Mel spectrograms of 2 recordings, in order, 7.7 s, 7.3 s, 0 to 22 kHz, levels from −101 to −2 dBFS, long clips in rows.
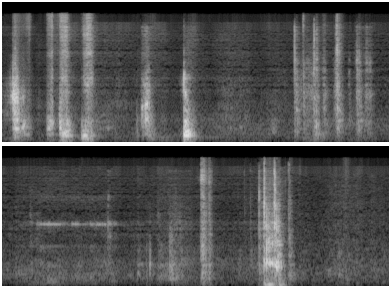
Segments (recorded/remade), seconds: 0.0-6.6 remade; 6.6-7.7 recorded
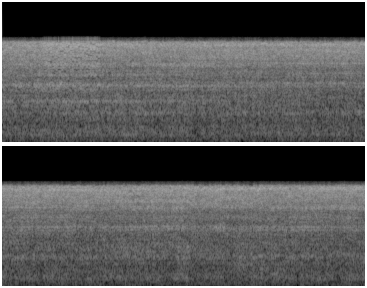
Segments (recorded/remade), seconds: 0.0-5.5 recorded; 5.5-6.2 remade; 6.2-7.3 recorded

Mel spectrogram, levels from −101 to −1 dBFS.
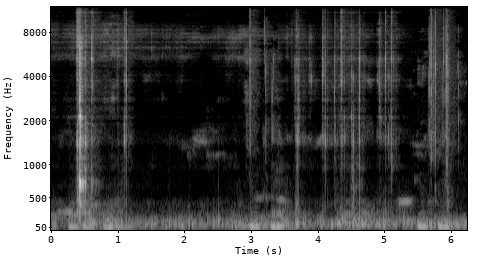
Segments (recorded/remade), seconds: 0.0-2.9 remade; 2.9-3.4 recorded; 3.4-5.4 remade; 5.4-6.2 recorded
